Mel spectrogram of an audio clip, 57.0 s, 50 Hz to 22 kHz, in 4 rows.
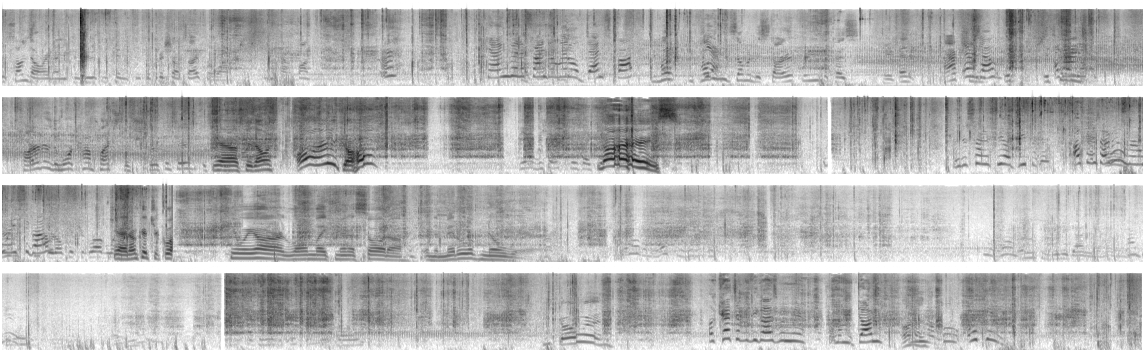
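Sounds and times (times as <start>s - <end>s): ice auger scraping ice: 0.0s - 40.4s, 44.2s - 57.0s.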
